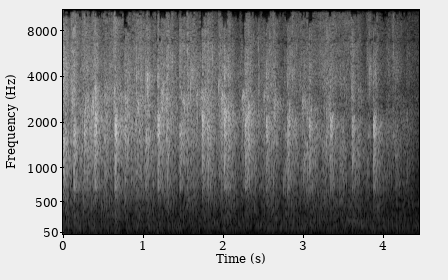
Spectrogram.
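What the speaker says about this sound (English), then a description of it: "Give yourselves a round of applause." Audience applauding itself at a school human-values event: moderately close clapping from a modest group, steady and sustained for several seconds, with a fairly even rhythm and no talk over it.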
